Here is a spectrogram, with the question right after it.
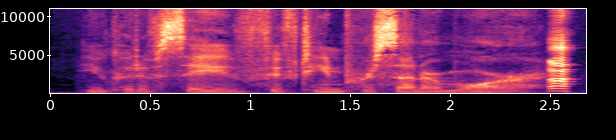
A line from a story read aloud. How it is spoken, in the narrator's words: he whispered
